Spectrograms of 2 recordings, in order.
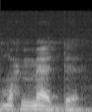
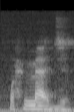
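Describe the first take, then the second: First: The final d is a plain stop. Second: The final d has a slow, hissing release. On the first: "instead of" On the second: "some dialects in Morocco make use of uh, affrication"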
